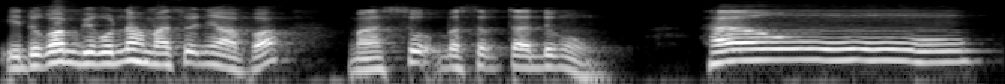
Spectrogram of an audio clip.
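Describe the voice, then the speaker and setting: A man with a Malaysian Malay accent teaching Quran recitation rules, moving between slow drawn-out demonstrations and quick explanations that trail off softly. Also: fairly high pitch, animated, highs cut off.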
